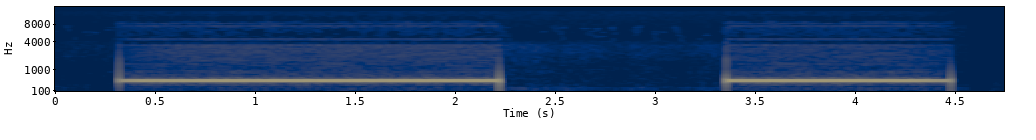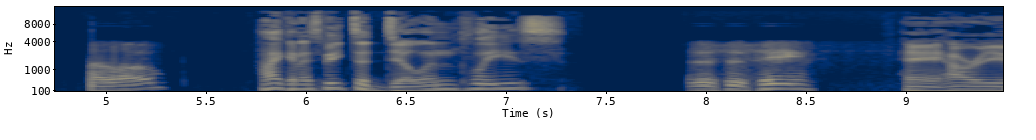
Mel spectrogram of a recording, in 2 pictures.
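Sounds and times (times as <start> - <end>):
telephone dial tone: 0.3 - 2.3, 3.3 - 4.5
speech: 5.7 - 9.4.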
